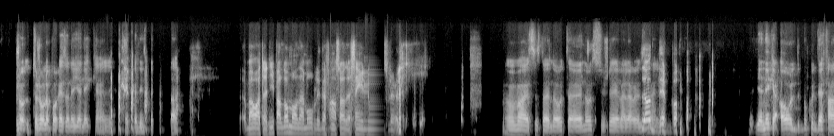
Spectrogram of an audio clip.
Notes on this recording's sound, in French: On s'excuse pour la qualité de la connexion internet, la technologie n'est pas infaillible!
